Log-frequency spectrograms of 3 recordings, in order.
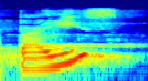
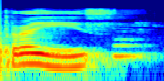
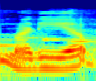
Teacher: debe haber un hiato una separación porque la vocal cerrada es la sílaba tónica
